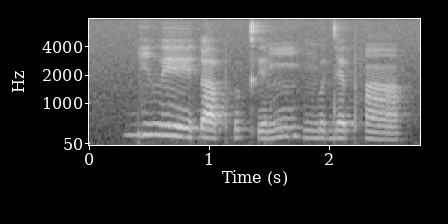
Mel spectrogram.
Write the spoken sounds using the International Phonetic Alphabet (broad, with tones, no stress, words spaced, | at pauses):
ɡ͡bi˦βeː˦˨ ɗa˨pʰʊ˨kʼɪ˨ɾĩ˦ | ŋʊ˨dɛ˨pʰã˨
